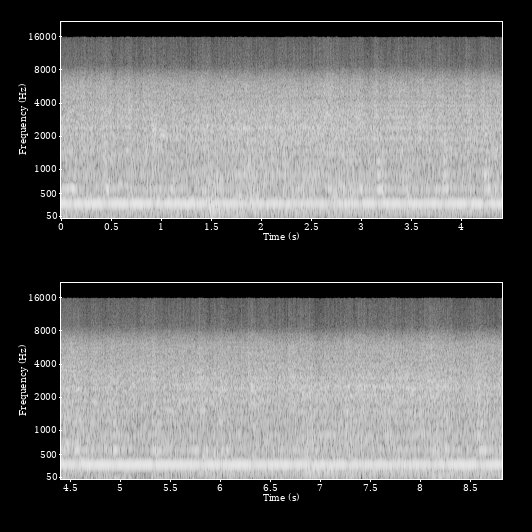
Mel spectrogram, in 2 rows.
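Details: LP hydraulic drive running: loud, steady mid-pitched whine over a rough hiss; after 3 minutes the switching valve and cylinder number one run hotter than other components; cause not pinned down.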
